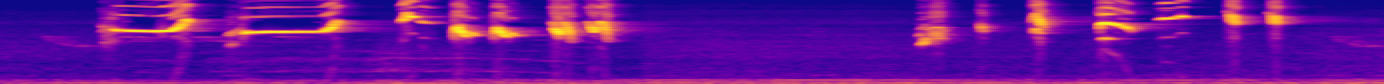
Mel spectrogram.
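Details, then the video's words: Orange-headed thrush singing a nonstop tutor song for fighter birds, mixing long buzzy high whistles with rapid sharp chipping notes, a short pause, then another run of varied whistles. "SUARA MASTERAN ANIS MERAH GACOR RAPET NO JEDA"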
